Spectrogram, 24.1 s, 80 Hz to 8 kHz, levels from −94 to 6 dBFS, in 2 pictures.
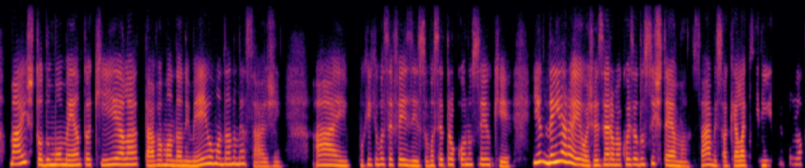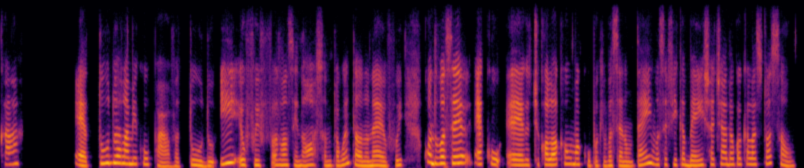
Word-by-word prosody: mas 320 +8 +3
todo 245 -1 +1
momento 250 0 +2
aqui 255 0 -2
ela 270 0 +2
estava 235 -4 -1
mandando 225 -2 +2
e-mail 230 +9 +2
ou 305 - +1
mandando 285 -1 0
mensagem, 195 -10 -5 0.5
ai 235 -3 +1
por 230 - -7
que 255 - -5
que 265 - -6
você 260 -1 -3
fez 245 -2 -1
isso? 210 -1 -2
Você 225 +3 -2
trocou 255 0 -3
não 260 0 -1
sei 260 -1 -3
o - - -3
quê. 200 -7 -4 0.3
E 365 +3 +7
nem 375 +4 +8
era 370 -4 +6
eu, 255 -3 +2
às 220 -1 -1
vezes 230 +1 -1
era 255 0 +5
uma 245 0 -1
coisa 260 +1 -1
do 275 - -2
sistema, 225 - -1
sabe. 235 +3 -1
Só 210 0 -5
que 215 +1 -3
ela 225 0 +3
queria 225 0 -8 0.2
colocar 275 0 -6 0.9
é 220 -3 +5 0.2
tudo 330 +2 +4
ela 320 -2 +5
me 295 0 0
culpava, 195 - -5
tudo, 210 -6 -1
e 335 +6 +4
eu 245 - +3
fui 235 0 -2
falando 240 +2 -3
assim: 235 -3 -5
"Nossa 225 +1 -3
não 220 - -1
tô 220 - -4
aguentando, 230 -5 +1
né", 220 0 +3
eu 205 - -2
fui 230 +4 -4 0.3
quando 345 -6 +4
você 320 +1 +4
é 280 -5 +2
cu 275 -3 -2
eh, 245 -1 +1
te 260 - -9
coloca 255 +2 +2
uma 280 -1 -1
culpa 215 -5 -7
que 210 -1 -8
você 215 0 -2
não 200 -1 -2
tem 280 +9 0
você 260 0 -6
fica 255 +2 -5
bem 225 +1 0
chateada 270 +1 -3
com - - -4
aquela 275 0 -3
situação. 270 -7 -5
250 Hz, 195 wpm, -18 LUFS, 220-275 Hz, 0.9 s, nem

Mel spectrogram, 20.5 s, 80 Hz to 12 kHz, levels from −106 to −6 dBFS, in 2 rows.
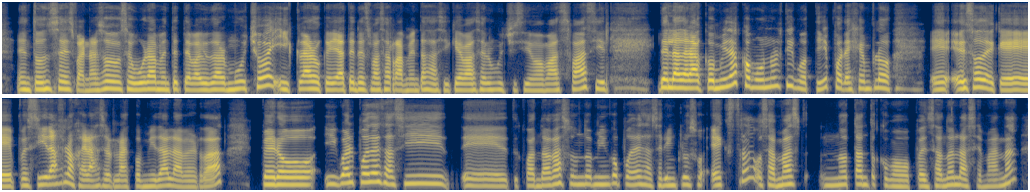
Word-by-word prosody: Entonces, 210 +1 +1
bueno, 180 0 0
eso 220 +2 +2
seguramente 205 0 +2
te 200 - -1
va 190 - 0
a - - +3
ayudar 200 +1 +2
mucho 225 +8 +1
y 210 -10 -1
claro 220 +2 +4
que 200 - 0
ya 195 0 +5
tienes 205 -2 -1
más 195 +1 -2
herramientas, 185 0 0
así 180 -1 -5
que 190 +1 -1
va 185 - +3
a 185 - 0
ser 195 0 -3
muchísimo 185 -2 -6
más 185 +1 -2
fácil. 220 -1 +1 0.5
De 260 0 +6
la 250 -1 +9
de 245 - +8
la 240 0 +9
comida, 260 - +3
como 295 -7 +4
un 270 +2 0
último 295 -8 -3
tip, 215 +6 -5
por 250 -6 -1
ejemplo, 230 +2 -1 0.4
eh, 205 +2 -1
eso 245 +4 +3
de 230 -6 +4
que, 185 -1 +4
pues, 200 -2 -6
sí, 225 +4 -2
da 235 0 +4
flojera 215 -10 0
hacer 185 -1 -7
la 175 0 -2
comida, 185 +2 -3
la 180 -4 -1
verdad, 170 - -1 0.3
pero 225 -1 +3
igual 255 +5 -1
puedes 300 0 +1
así, 255 0 -3
eh, 190 -2 -5
cuando 200 0 -4
hagas 250 +4 -1
un 235 -1 -6
domingo, 235 +2 -4
puedes 230 -1 -5
hacer 210 0 -7
incluso 210 +1 -6
extra, 220 - -4
o - - -7
sea, 210 -1 -2
más, 230 +4 -1 0.2
no 215 +3 -6
tanto 235 0 -4
como 180 -5 -6
pensando 190 +3 -5
en 225 - -3
la 200 -2 -1
semana 185 - -7
210 Hz, 210 wpm, -20 LUFS, 195-235 Hz, 0.5 s, la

